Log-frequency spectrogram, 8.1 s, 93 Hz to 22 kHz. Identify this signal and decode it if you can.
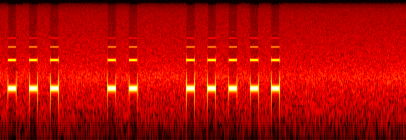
Beep code, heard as beeps, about 700 Hz. 3-2-5.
